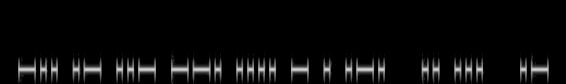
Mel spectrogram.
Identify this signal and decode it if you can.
Morse code, heard as a keyed tone, about 22 wpm, 700 Hz. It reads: DAUGHTER IS A
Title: Sentences from Top 1600 Words 22wpm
